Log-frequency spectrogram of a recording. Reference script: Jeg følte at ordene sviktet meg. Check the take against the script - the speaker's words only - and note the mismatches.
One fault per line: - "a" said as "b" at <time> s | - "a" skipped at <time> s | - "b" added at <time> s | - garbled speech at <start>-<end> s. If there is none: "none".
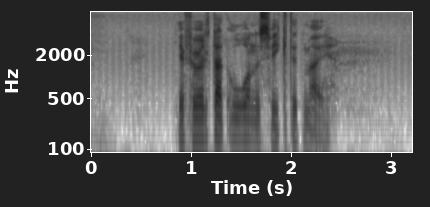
none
